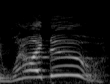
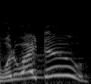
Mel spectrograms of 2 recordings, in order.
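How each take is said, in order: First: High, drawn-out plea; pleading retold question. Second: High, worried what-do-I-do; anxious retold question. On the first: Young friend pleading with pastor for advice, slow and high. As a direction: stretch the question out like a lost young man. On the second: Friend asking pastor what to do, high and worried.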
